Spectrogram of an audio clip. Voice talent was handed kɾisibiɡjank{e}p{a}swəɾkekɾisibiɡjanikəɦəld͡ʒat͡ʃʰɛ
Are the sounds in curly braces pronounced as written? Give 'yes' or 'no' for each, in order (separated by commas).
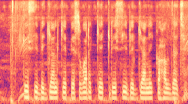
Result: yes, no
